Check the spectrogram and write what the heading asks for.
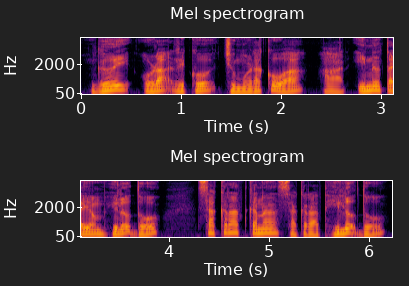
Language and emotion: Santali, neutral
